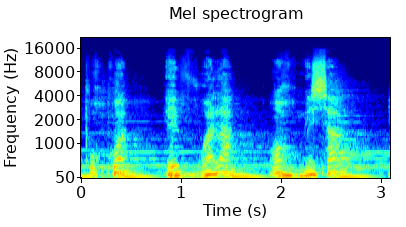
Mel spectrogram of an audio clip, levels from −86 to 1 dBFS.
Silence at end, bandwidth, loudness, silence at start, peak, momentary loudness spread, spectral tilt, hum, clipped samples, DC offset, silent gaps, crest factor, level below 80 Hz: 0 s; 15.5 kHz; -28 LUFS; 0 s; -12 dBFS; 6 LU; -5.5 dB/octave; none; under 0.1%; under 0.1%; none; 16 dB; -34 dBFS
